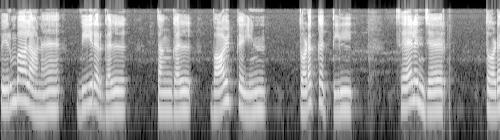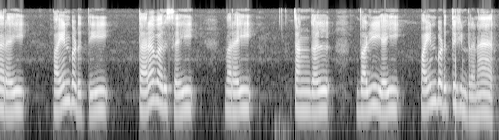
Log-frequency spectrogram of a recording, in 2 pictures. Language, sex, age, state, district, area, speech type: Tamil, female, 30-45, Tamil Nadu, Tiruvarur, urban, read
